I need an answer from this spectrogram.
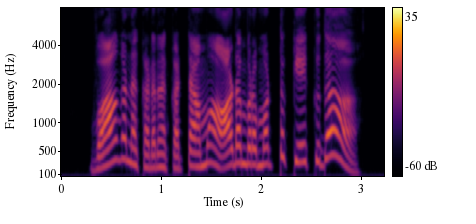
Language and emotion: Tamil, angry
